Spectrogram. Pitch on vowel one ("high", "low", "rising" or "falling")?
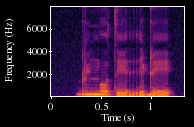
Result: high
